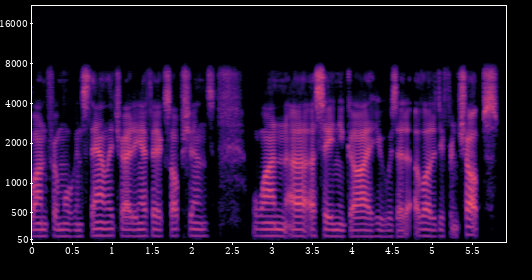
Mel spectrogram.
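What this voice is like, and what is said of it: Australian accent. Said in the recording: “I love your accent, by the way. ... I don't know too many people from Australia ... It's it's very easy to listen to for sure.”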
